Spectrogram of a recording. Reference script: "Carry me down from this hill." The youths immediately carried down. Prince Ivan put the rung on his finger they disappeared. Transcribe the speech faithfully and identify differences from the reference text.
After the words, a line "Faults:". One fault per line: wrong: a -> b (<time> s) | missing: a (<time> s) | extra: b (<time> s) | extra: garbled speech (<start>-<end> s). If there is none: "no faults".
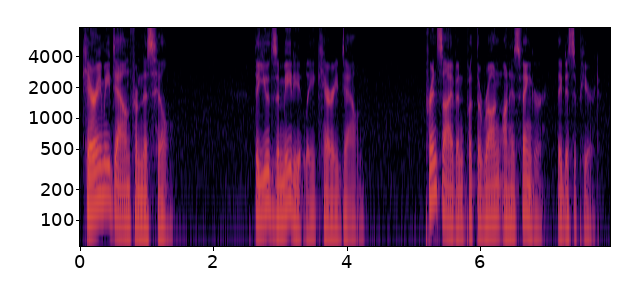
"Carry me down from this hill." The youths immediately carried down. Prince Ivan put the rung on his finger they disappeared.
Faults:
no faults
